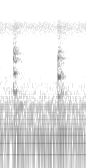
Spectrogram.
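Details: Bengal kitten making strange noises while looking outside from a conservatory: two short, high, harmonic chirps about a second apart, with quiet room hum between them.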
